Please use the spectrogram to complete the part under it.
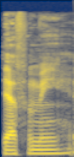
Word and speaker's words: Dephamy: Under the name of Dephamy. It's spelled D-E-P-H-A-M-Y.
